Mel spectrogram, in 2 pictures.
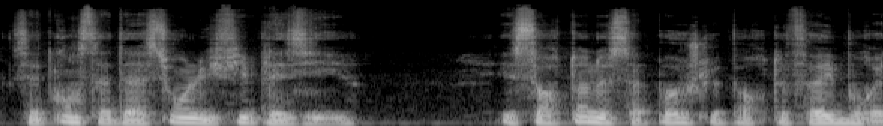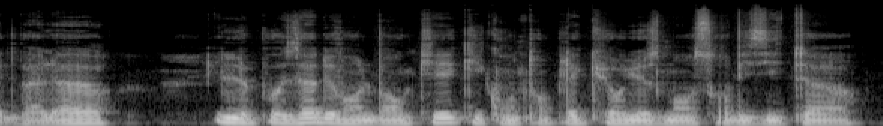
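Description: A low, husky-voiced man narrating. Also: moderate pace, warm tone. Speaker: audiobook reader. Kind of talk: scripted narration.

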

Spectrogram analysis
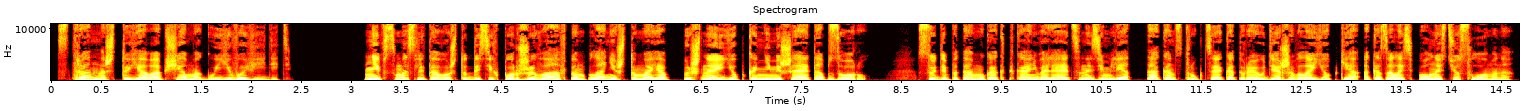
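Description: A woman narrates a first-person fantasy audiobook in a steady, even reading voice. Her pitch sits in the middle. The sound is close and dry, with no room echo. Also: brisk.

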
